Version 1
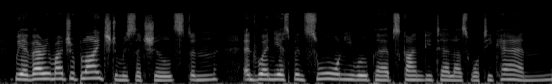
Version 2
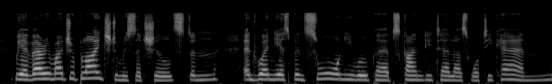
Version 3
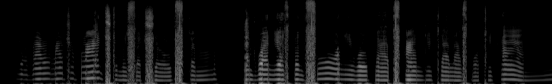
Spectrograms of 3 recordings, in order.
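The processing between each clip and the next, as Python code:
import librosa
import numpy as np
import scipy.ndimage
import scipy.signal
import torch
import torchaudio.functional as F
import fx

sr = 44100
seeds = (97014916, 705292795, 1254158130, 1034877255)

y1 = fx.tilt_eq(x, sr, slope=2.5)
y1 = y1 * librosa.db_to_amplitude(-2.0)
y2 = fx.fade_in_head(y1, sr, length_s=1.34)
y2 = fx.cheby_harmonics(y2, sr, harmonics=(3, 6), levels_db=(-8, -9), full_scale_db=-9.5)
y2 = y2 * librosa.db_to_amplitude(-2.0)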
